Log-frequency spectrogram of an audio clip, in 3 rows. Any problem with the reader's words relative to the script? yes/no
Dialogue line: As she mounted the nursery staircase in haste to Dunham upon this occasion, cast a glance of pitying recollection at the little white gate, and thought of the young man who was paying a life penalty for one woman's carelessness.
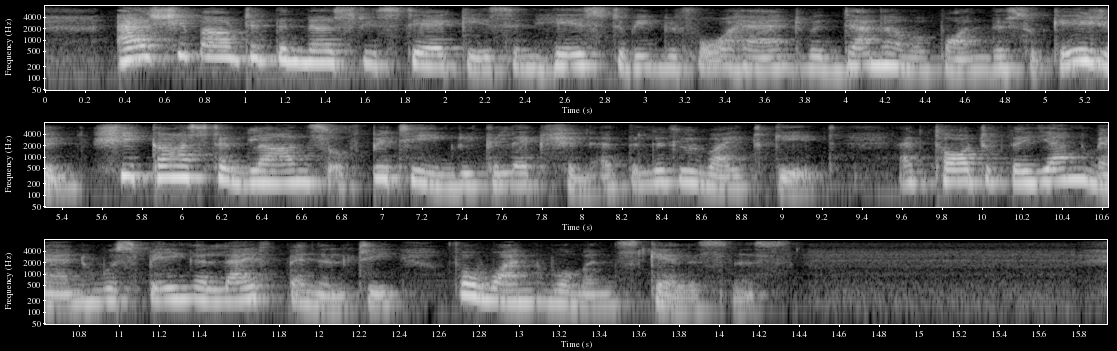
yes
